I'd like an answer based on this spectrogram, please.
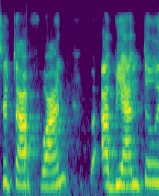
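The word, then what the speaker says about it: à bientôt: A bientôt is easy. You can always say a bientôt. A and bientôt.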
